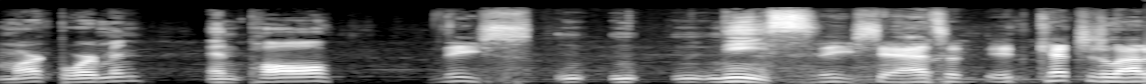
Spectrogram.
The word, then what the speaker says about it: Neess: It's like nephew Neess, just like that. Yep, easy. Got it. Yeah, that makes it easier, but it's not spelled like that. It is. Yeah, EES. Yeah, but not niece like my niece at home.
